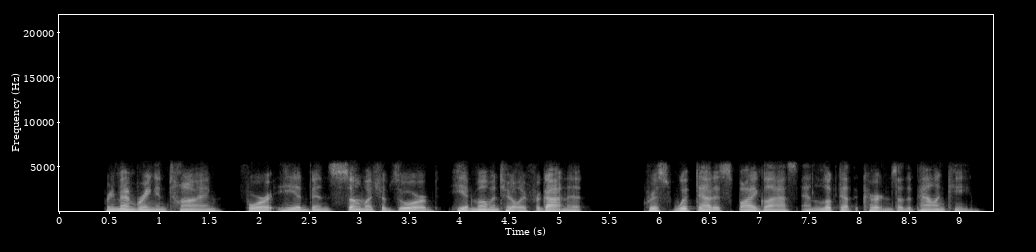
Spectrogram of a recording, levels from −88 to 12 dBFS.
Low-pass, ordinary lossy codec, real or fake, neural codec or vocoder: 5.4 kHz; Opus, 16 kbps; real; none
